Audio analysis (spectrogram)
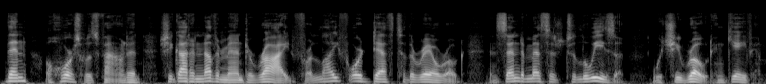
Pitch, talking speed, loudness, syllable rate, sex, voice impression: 115 Hz, 245 wpm, -22 LUFS, 5.8 syllables/s, male, masculine, adult-like, tensed, powerful, slightly bright, clear, fluent, cool, friendly, wild, lively, slightly intense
